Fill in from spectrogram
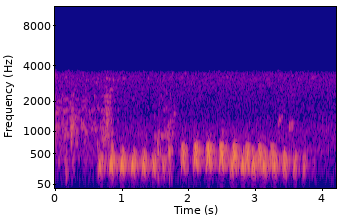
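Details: Breeding pair of Spectacled Owls duetting in Guanacaste, Costa Rica: low, hollow, knocking hoots in quick runs of about three per second, two overlapping series lasting around three seconds.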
